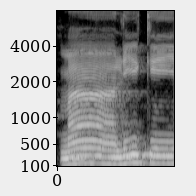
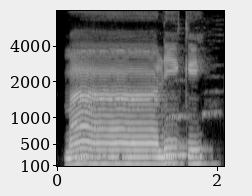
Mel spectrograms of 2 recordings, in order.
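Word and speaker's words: مَالِكِ: boleh lebih dari itu jadi kita membacanya maiki yaumiddin Jangan sampai dibaca Maliki Maliki itu kepanjangan maiki yaumiddin kita lanjutkan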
